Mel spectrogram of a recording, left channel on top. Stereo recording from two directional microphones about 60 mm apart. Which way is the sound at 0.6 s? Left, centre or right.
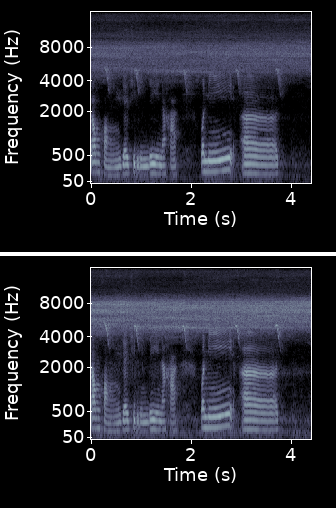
Centre.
